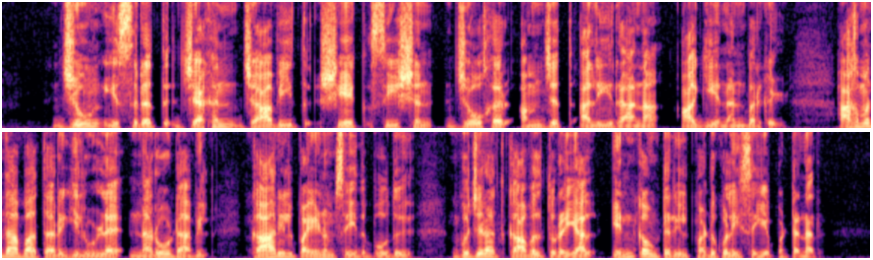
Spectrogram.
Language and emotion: Tamil, neutral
